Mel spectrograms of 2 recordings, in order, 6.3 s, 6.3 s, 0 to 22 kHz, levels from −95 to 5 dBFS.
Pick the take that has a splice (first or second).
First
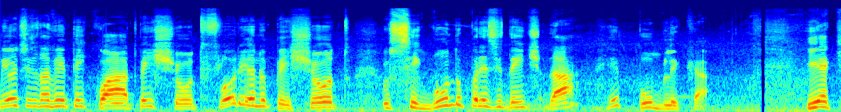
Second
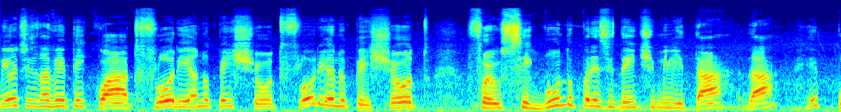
first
